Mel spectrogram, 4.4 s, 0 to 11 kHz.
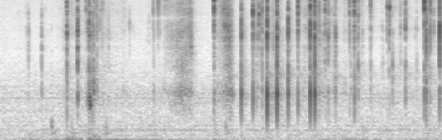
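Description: A closed, small silver plastic GameBoy Advance SP with a hollow casing is held in the hand and tapped fast with long fingernails on the top lid and hinge side. The taps come as a quick, uneven run of sharp, dry plastic clicks, centered around 1 kHz with bright high edges and a faint crinkly scraping between them. Each click dies away almost instantly.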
